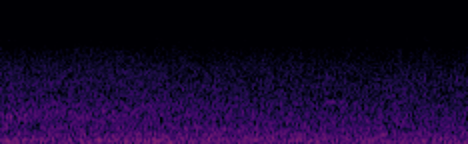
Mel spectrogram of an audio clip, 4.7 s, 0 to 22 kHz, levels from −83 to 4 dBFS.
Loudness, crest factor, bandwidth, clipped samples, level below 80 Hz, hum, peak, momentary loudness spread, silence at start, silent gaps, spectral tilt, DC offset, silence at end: -55 LUFS; 14 dB; 16 kHz; under 0.1%; -64 dBFS; none; -42 dBFS; 2 LU; 0 s; none; -4.5 dB/octave; under 0.1%; 0 s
